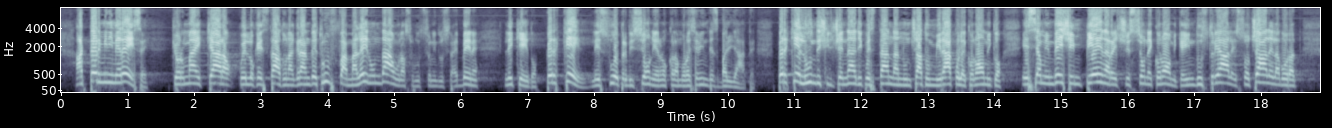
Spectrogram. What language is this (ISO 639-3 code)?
ita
